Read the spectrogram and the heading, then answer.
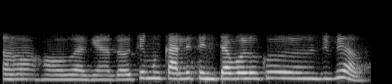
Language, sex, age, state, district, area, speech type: Odia, female, 45-60, Odisha, Dhenkanal, rural, conversation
